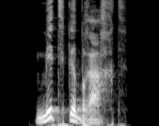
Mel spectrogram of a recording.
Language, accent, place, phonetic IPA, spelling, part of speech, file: German, Germany, Berlin, [ˈmɪtɡəˌbʁaxt], mitgebracht, verb, De-mitgebracht.ogg
- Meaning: past participle of mitbringen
